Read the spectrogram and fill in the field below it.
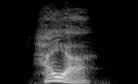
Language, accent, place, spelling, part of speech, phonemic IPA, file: German, Germany, Berlin, Heia, noun, /ˈhaɪ̯a/, De-Heia.ogg
- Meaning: bed or sleep; beddy-bye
